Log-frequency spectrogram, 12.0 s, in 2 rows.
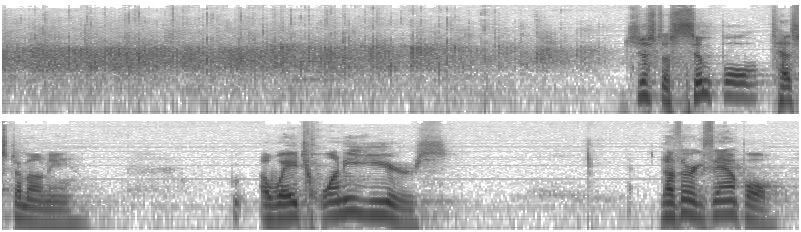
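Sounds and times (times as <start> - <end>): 
crowd applause: 0.0 - 4.6
speech: 4.8 - 6.6, 7.9 - 9.4, 10.9 - 11.8.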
